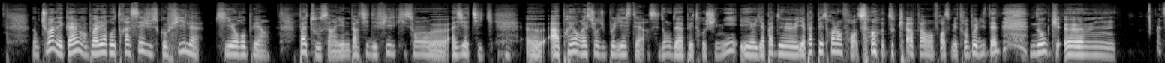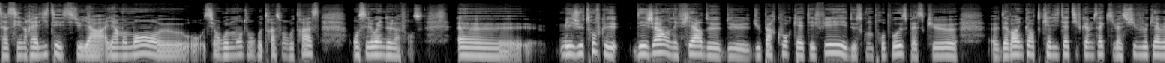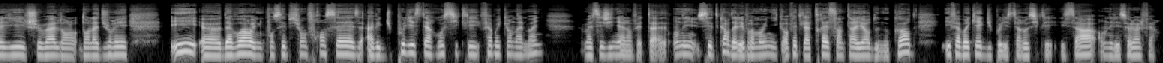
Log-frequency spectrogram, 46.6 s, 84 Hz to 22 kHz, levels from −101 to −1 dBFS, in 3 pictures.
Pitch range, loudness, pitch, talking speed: 165-200 Hz, -26 LUFS, 180 Hz, 230 wpm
